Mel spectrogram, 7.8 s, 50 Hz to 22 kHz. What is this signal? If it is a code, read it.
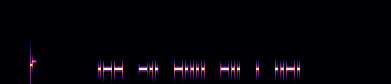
Morse code, heard as a keyed tone, about 21 wpm, spaced as for 16 wpm, 700 Hz. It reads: WD6DEF
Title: USA Call Signs - 6 Characters - 2x Character Spacing - 22wpm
